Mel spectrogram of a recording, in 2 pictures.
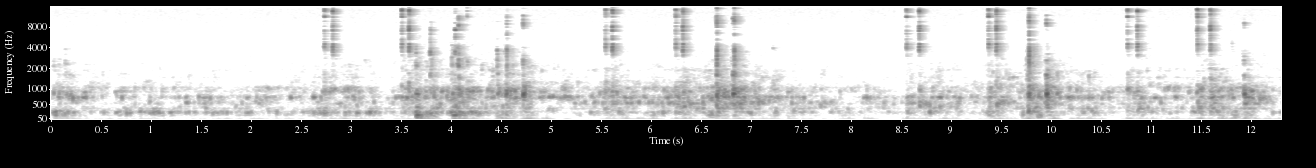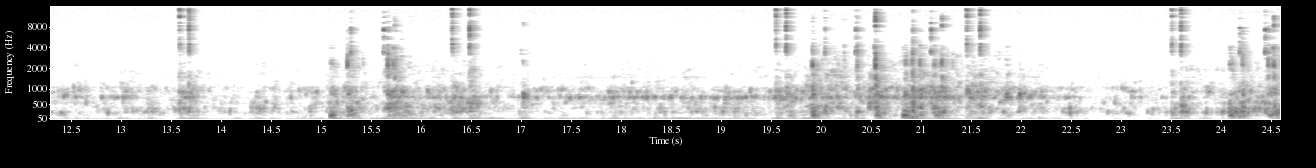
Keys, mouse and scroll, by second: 0.0 g, 3.5 click, 3.8 shift+middle click, 4.5 g, 6.2 click, 6.5 g, 9.4 click, 9.7 g, 11.5 click, 11.9 g, 14.8-15.3 scroll down 1, 15.3-16.3 shift+middle drag, 16.3 click, 16.9 g, 20.1 shift+middle click, 20.6 scroll up 1, 20.9-21.5 shift+middle drag, 21.5 click, 21.9 g, 23.9 scroll down 4, 24.2-24.5 shift+middle drag.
